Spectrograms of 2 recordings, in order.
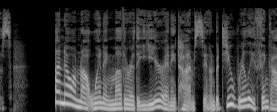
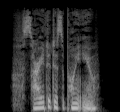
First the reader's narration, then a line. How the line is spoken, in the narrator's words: I murmur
